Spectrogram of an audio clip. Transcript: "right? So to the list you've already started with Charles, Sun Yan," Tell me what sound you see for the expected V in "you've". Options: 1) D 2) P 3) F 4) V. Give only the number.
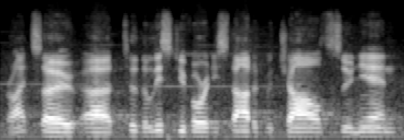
4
